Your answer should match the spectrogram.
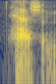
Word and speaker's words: Hashem: C-A-R-D-I-F-F, like Frank at the end. – Okay. You said your name was Hashem? – Hashem, yeah. It's H-A-S-H-E-M as in mother at the end.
